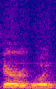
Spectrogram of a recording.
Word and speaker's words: pterygoid: the job we go terribly terribly spelled with a P as an all followed by a tee as in Tom the P is silent all three of those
